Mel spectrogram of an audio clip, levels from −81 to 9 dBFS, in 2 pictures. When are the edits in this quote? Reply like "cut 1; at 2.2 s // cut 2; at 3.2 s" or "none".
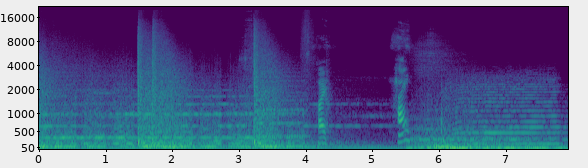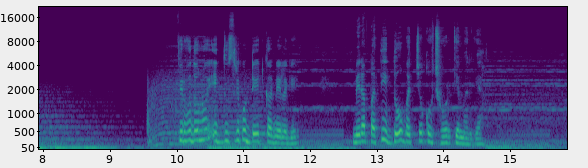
cut 1; at 3.9 s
